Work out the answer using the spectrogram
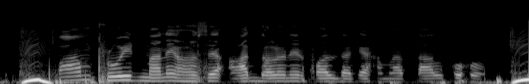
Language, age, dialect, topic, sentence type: Bengali, 18-24, Rajbangshi, agriculture, statement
